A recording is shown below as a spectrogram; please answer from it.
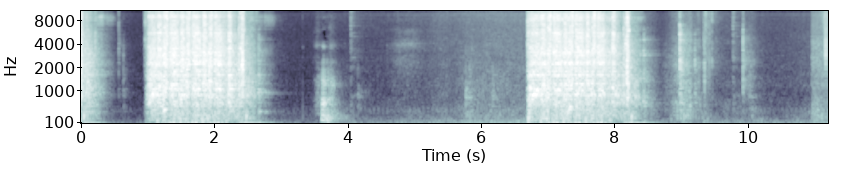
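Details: Yamaha Raptor 700 cranking after trying an engine ground to the frame, fuel tank plug not yet connected; two two-second bursts of fast starter whirring with no firing: cranks but no spark.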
